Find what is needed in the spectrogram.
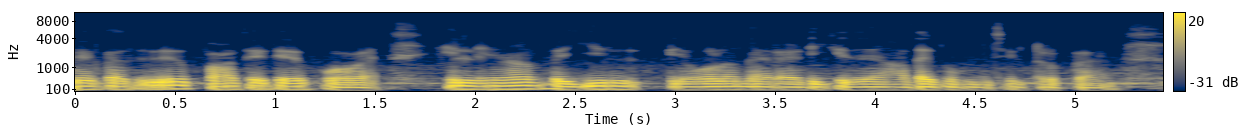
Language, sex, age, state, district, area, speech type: Tamil, male, 18-30, Tamil Nadu, Tiruppur, rural, spontaneous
